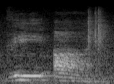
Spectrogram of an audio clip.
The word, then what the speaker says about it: Levi: Levi. Levi. You know, like the jeans.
